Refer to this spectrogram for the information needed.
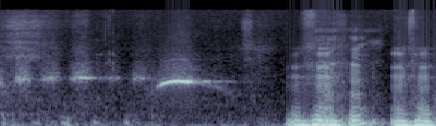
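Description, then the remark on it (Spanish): A person whistles a short, thin melody of a few sustained notes, ending in a rising then falling tone, before a voice starts speaking loudly over where the whistling stops. “Silbaba mientras enterraba vivas a las otras.”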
